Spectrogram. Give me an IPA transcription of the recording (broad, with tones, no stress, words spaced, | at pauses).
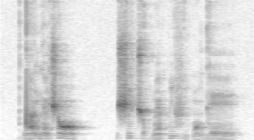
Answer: dã˨˦ɡɛ̃˨˦ʃɔ̃˦˨ | ʃi˦t͡ʃo˧ɡ͡bɛ̃˧pi˦ vi˨ɓɔ̃˨ ɡeː˦˨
